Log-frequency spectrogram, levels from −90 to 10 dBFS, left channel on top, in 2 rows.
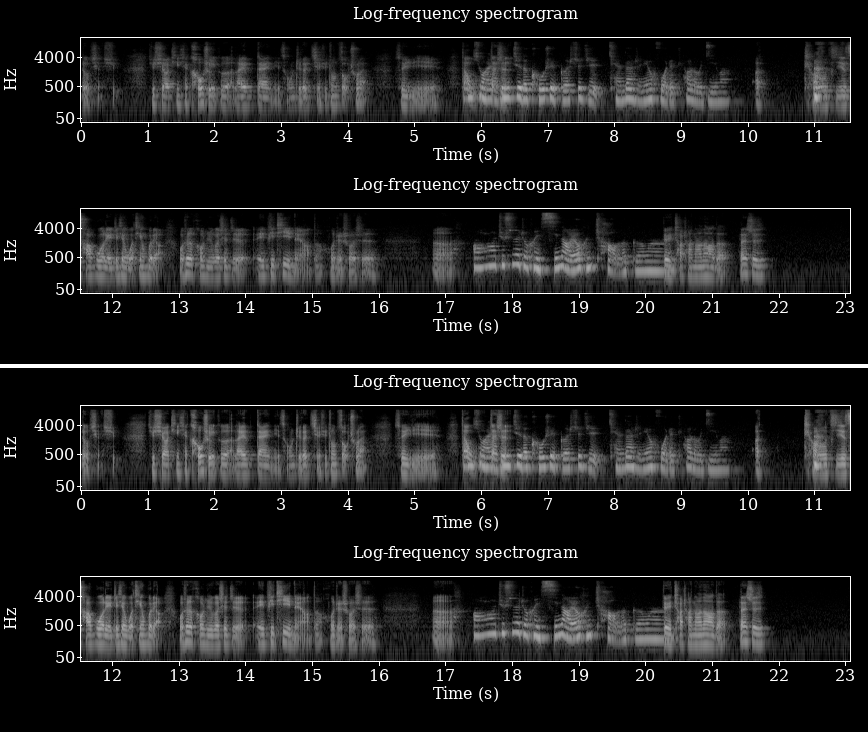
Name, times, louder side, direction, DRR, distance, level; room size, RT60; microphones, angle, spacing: voice 1, 0.0-6.4 10.8-16.0 16.8-17.2 20.3-21.8, right 5 dB, 80° right, 0.5 m, -36 dB
voice 2, 5.8-9.7 11.0-11.1 17.4-20.4, equal, 5° right, 0.7 m, -35 dB
8.3 x 4.3 x 3.8 m
head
